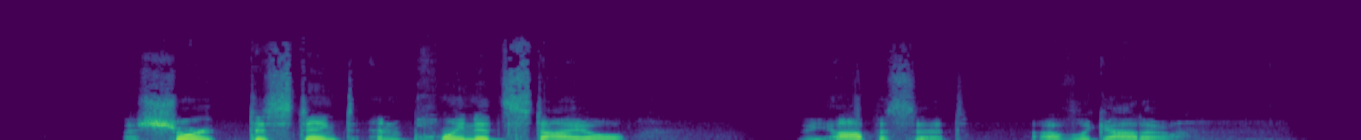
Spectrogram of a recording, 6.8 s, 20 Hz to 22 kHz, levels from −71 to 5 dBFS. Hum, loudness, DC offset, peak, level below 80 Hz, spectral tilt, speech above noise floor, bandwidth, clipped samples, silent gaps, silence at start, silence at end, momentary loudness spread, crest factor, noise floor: none; -18 LUFS; under 0.1%; 0 dBFS; -48 dBFS; -5.5 dB/octave; 57 dB; 16 kHz; under 0.1%; 3.94-3.98 s; 0.6 s; 0.9 s; 13 LU; 18 dB; -75 dBFS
